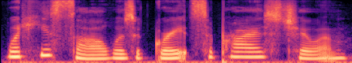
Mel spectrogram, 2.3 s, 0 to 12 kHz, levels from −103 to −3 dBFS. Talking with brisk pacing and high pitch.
Yes: fast, 230 wpm; high, 210 Hz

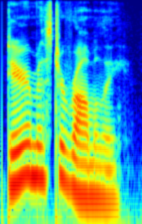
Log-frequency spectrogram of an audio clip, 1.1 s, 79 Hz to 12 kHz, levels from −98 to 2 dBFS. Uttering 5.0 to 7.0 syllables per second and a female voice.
Yes: 5.1 syllables/s; female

